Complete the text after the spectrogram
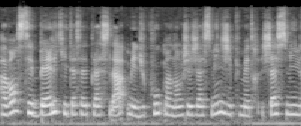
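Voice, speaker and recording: A woman speaks in a high pitch against a quiet background. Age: 20s. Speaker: book youtuber. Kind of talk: casual vlog monologue. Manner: chatty, enthusiastic.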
